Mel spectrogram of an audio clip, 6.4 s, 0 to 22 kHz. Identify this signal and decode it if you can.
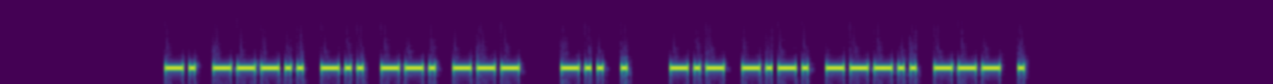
Morse code, heard as a keyed tone, about 40 wpm, 700 Hz. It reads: N8DGO DE KC8OE
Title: USA Callsign DE Callsign - 5 Characters - 40wpm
